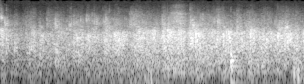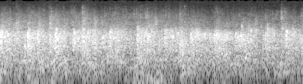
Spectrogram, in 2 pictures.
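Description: An audience applauds for God, breaking into steady, sustained applause, many hands clapping together in a dense, even wash of sound that holds at a constant loudness throughout, with no voices standing out.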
